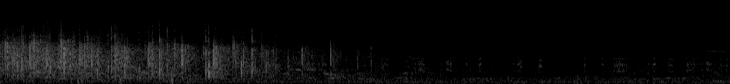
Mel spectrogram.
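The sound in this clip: A church audience applauds to welcome a speaker joining them for Children's Church. The clapping is dense and fairly faint, strongest in the first few seconds, then thinning and fading away.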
